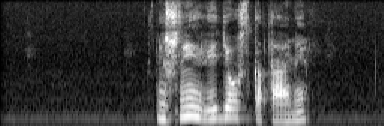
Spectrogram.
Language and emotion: Russian, neutral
